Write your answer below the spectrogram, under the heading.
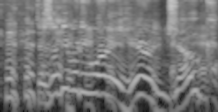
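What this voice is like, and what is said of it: Imitates another person's voice. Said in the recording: “do my best Chris Smith impersonation”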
